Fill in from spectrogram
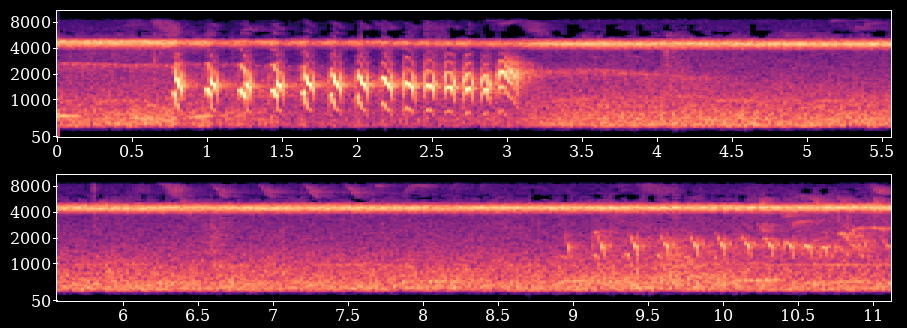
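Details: Brazilian Barred Antshrike, also called maria-cocá. Its song is a run of about fifteen nasal notes that quicken over two seconds. A softer run comes near the end. A constant shrill insect drone fills the background.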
